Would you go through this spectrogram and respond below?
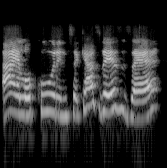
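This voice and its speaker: A woman guest, a business consultant, talking freely in an interview, often filling pauses with short tags. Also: sits high, fairly bright tone, highs cut off. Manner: talkative, fills with "né" and "é". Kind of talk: casual interview chat.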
